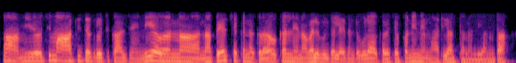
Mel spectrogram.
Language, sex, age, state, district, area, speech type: Telugu, male, 45-60, Andhra Pradesh, Chittoor, urban, conversation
